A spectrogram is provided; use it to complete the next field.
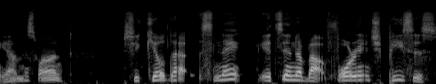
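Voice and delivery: put-on very high-pitched, thick, heavy Spanish accent. Retelling what her dad's worker Johnny told her, imitating Johnny's heavy Spanish accent. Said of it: "He had a real heavy Spanish accent".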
